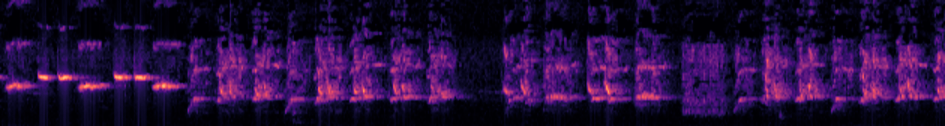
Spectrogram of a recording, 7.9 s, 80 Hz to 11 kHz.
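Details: Canary singing in Varna, Bulgaria, in 2018: a few clear whistled double notes, then fast repeated buzzy, trilled phrases at a steady, lively pace, with only a faint low hum behind.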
